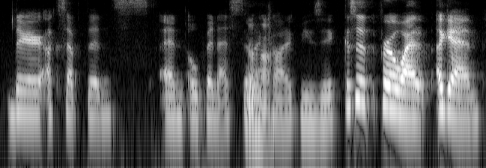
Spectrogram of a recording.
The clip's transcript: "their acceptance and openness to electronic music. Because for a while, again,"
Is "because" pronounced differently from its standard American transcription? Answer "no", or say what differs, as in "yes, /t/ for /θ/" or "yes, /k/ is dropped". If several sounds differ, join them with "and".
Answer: yes, /z/ is dropped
